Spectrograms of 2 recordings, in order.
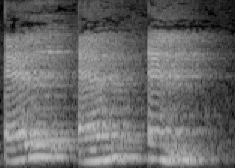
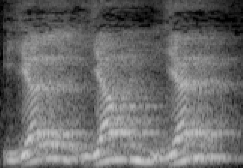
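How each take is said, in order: First: Each letter begins with a plain vowel. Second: Each letter begins with a 'y' sound. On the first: The speaker calls it right. "सही pronunciation क्या है एल एम एन" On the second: The speaker calls it wrong. "यल यम यन ये गलत है"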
